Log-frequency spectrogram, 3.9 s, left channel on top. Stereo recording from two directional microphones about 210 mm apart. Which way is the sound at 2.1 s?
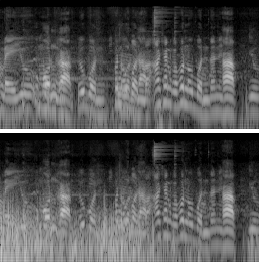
50° left (ahead or behind).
